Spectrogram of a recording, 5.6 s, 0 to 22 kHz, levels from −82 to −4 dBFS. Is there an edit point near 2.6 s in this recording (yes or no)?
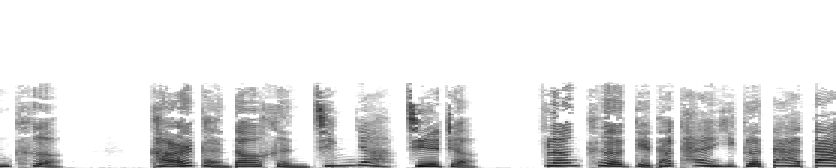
yes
